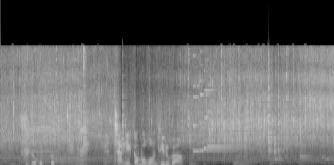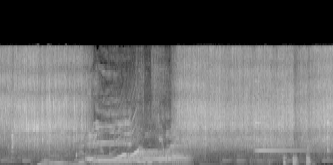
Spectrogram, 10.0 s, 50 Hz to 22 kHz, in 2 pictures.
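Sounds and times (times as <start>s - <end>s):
meat sizzling on a grill pan: 0.0s - 10.0s.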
